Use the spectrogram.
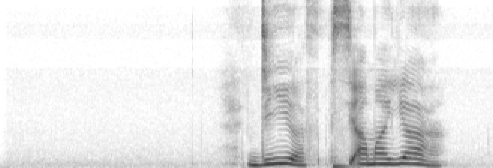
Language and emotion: Russian, positive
